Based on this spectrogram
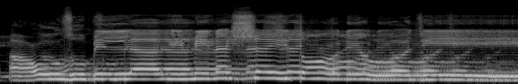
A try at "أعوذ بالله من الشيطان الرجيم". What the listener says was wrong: ذال ادا کرنا ہے۔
